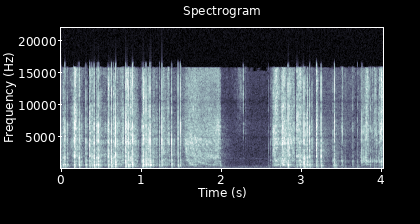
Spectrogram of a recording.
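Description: Fingertips and nails rapidly tap and scratch the front and sides of a hollow Complan drink-powder box made of thin printed cardboard while it is held up. The result is fast, dry, papery taps and scrapes with a hollow mid-pitched knock and a bright scratchy edge. The sound breaks into near-silence for about half a second midway, then resumes.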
